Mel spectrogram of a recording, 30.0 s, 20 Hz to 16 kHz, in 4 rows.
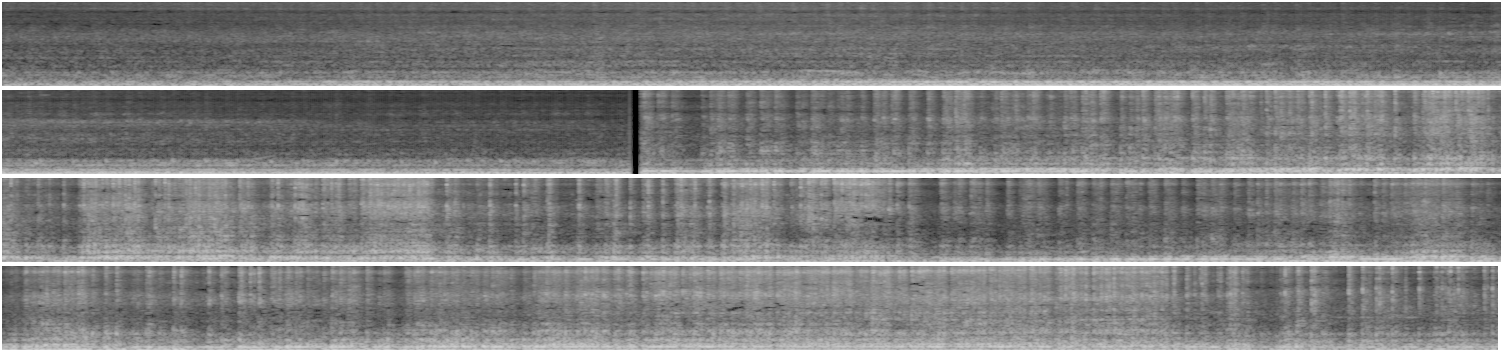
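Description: A classic muscle car's engine running as the car rolls slowly past, swelling louder a few seconds in. About a third of the way through it gives way to a louder, deeper-toned engine of a 1955 Chevrolet gasser hot rod, idling with a choppy, uneven beat and some revving.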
